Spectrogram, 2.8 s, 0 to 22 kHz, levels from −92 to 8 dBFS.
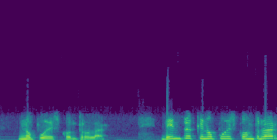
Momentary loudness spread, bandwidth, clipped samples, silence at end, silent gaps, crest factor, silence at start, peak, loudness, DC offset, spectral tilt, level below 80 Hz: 6 LU; 5.2 kHz; under 0.1%; 0 s; none; 16 dB; 0.2 s; -2 dBFS; -18 LUFS; under 0.1%; -7.5 dB/octave; -62 dBFS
